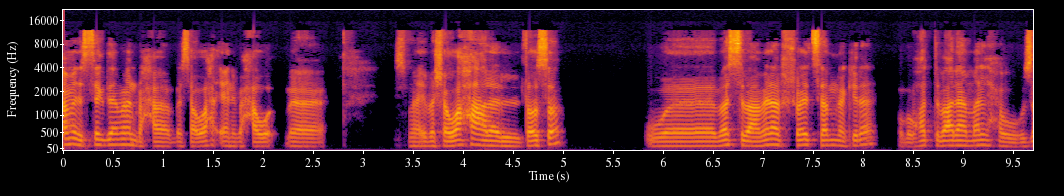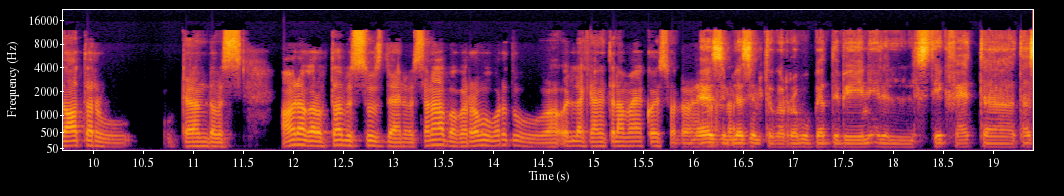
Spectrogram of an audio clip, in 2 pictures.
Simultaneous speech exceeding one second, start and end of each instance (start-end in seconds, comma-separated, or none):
none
